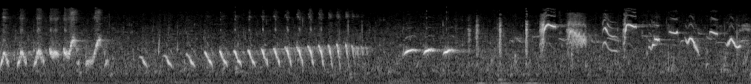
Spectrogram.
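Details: White-rumped shama training song: quick repeated notes, a long accelerating series of rising whistles, three short level whistles, then bright looping high calls.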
